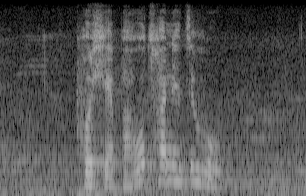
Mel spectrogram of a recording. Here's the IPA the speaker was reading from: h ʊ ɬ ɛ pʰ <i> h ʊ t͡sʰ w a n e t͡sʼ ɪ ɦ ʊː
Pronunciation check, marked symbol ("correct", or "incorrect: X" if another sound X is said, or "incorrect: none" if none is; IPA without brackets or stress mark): incorrect: a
